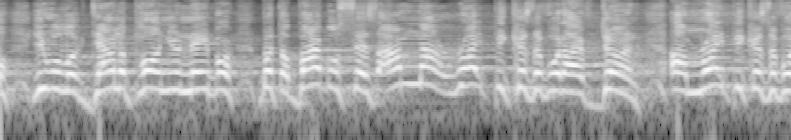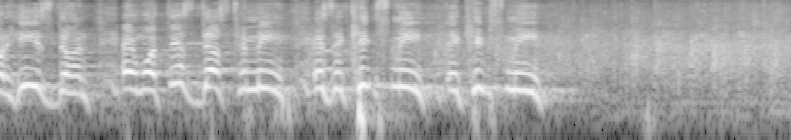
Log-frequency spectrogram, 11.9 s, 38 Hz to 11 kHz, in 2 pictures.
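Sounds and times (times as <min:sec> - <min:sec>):
speech: 0:00.0 - 0:10.2
audience clapping: 0:07.8 - 0:11.8.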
